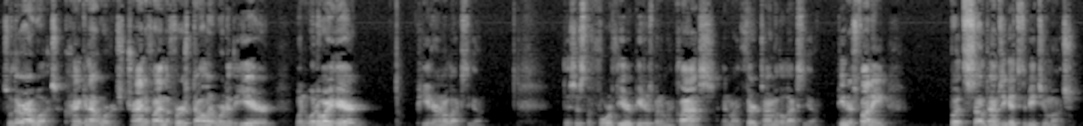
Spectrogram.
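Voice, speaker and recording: A man reading a children's book aloud as a storyteller, with expressive, emphatic phrasing. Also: medium pitch, moderate pace. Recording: roomy echo, distant microphone.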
